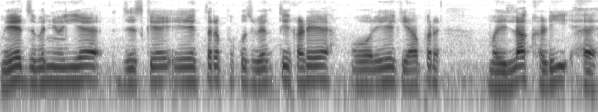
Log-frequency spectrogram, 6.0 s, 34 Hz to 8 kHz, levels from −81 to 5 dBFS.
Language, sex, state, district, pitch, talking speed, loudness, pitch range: Hindi, male, Rajasthan, Bikaner, 150 Hz, 180 wpm, -20 LUFS, 135-155 Hz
